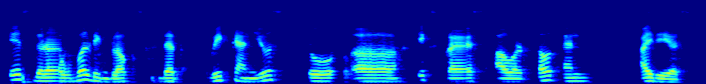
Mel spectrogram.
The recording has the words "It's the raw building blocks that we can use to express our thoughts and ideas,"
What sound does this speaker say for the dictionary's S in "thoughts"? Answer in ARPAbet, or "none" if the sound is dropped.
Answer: none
